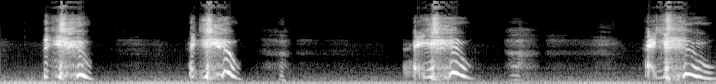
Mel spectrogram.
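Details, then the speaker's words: Woman sneezing while on the drive home, in a sudden itchy, tickly fit that left her stuffed up; she wonders if a cold is starting. Four sneezes in a row, each with a sharp in-breath, over steady car noise. "I have to sneeze again oh wow oh God oh my God I just can't stop sneezing"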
